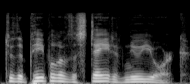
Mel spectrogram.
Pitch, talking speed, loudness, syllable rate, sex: 120 Hz, 285 wpm, -16 LUFS, 6.1 syllables/s, male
